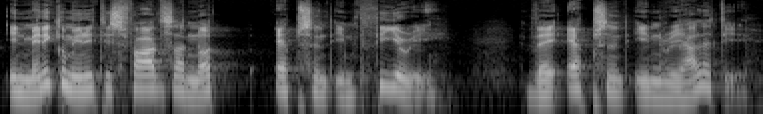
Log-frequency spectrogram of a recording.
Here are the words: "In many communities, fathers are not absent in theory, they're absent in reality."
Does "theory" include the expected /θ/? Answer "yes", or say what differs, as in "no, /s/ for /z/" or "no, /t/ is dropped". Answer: yes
